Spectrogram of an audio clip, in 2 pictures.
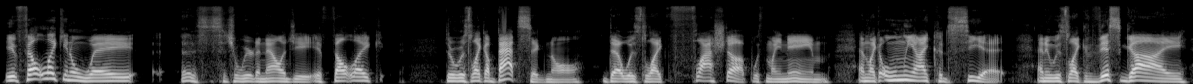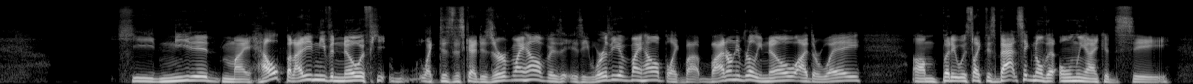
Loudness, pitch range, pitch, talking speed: -17 LUFS, 130-180 Hz, 150 Hz, 225 wpm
